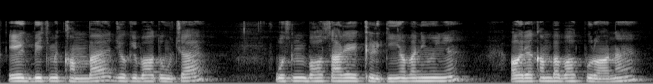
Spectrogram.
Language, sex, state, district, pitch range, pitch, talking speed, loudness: Hindi, male, Maharashtra, Dhule, 145-155 Hz, 150 Hz, 210 wpm, -15 LUFS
